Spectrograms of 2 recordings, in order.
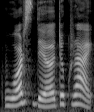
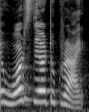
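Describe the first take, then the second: First: Extremely slow, softer, falling; slow soft repeat. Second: Very slow, clear; slow dictation. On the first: Teacher echoing softly for learners, slow. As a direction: echo it gently and slowly. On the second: Teacher modelling the sentence for learners, slow. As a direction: model it slowly. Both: Shown as a demonstration. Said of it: "तो इसे हम बोलेंगे".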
